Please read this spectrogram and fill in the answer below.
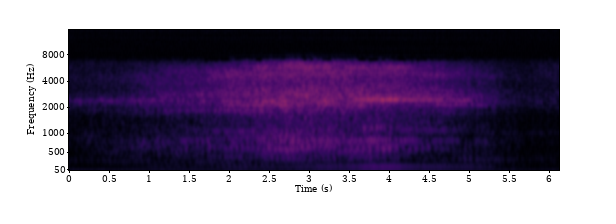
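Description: Small 63 cc four-stroke air-cooled mini tiller engine running at a steady note while its tines churn soil. The sound grows louder over the first few seconds and fades away a little after five seconds in.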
